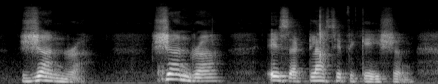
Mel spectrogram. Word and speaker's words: genre: G becomes ZH, and this one, the E becomes A. Genre.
